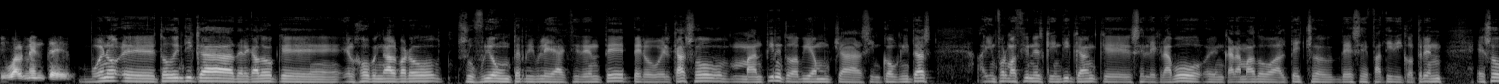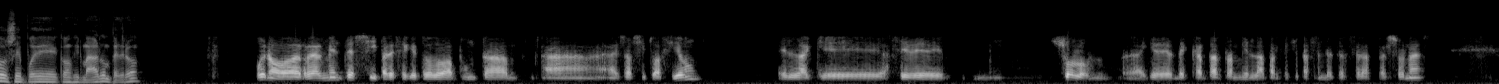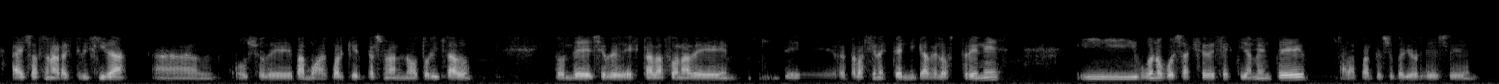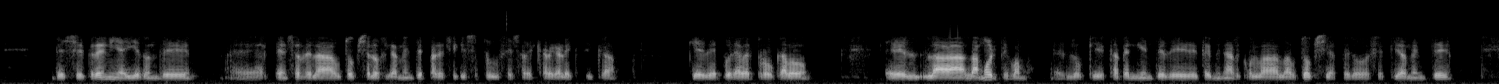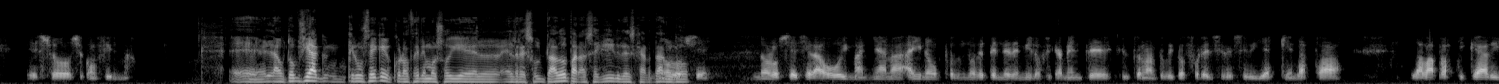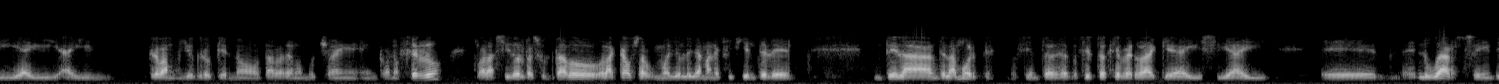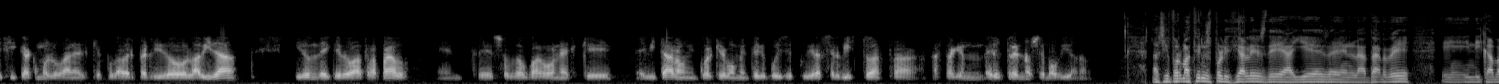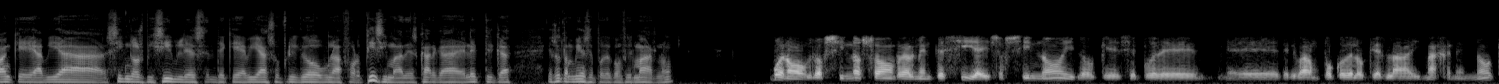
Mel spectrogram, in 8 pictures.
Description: entrevista al delegado del Gobierno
